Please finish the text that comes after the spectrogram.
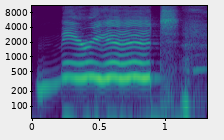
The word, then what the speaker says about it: Marriott: It's Marriott."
